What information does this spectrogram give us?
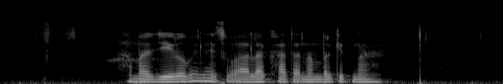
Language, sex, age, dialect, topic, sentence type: Magahi, male, 18-24, Central/Standard, banking, question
